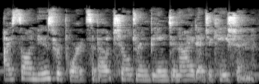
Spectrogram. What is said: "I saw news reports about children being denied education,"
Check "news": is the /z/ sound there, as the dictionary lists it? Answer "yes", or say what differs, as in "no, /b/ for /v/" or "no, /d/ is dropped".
yes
